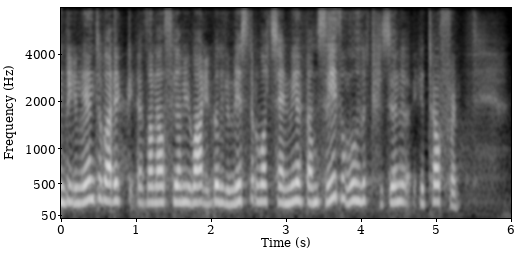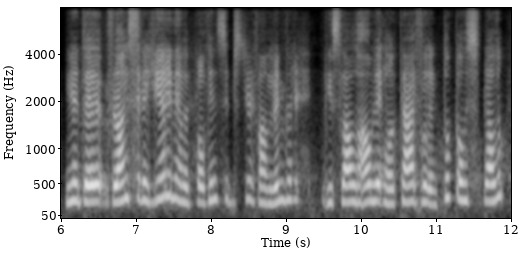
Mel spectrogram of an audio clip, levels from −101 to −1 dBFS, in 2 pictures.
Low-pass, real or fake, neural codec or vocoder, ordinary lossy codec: none; fake; codec, 16 kHz, 0.5 kbps, FreqCodec, larger model; none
